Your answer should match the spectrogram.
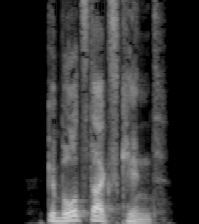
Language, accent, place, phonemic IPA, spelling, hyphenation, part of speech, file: German, Germany, Berlin, /ɡəˈbuːɐ̯t͡staːksˌkɪnt/, Geburtstagskind, Ge‧burts‧tags‧kind, noun, De-Geburtstagskind.ogg
- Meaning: one who is celebrating their birthday: birthday boy, birthday girl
